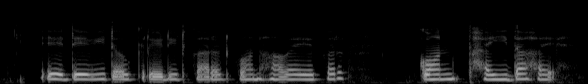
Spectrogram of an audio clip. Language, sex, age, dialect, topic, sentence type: Chhattisgarhi, female, 18-24, Northern/Bhandar, banking, question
